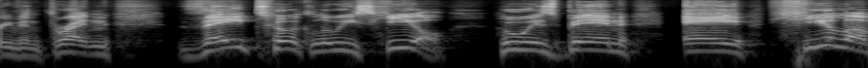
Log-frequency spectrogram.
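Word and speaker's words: Gil: threatened they took Luis heel who has been a heila monster for the New York Yankees that joke uh works if you recognize his last name is spelled with a G they took heel last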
